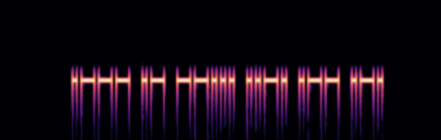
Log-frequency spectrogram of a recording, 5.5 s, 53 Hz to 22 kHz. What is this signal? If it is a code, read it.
Morse code, heard as a keyed tone, about 22 wpm, 700 Hz. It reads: JA7FWR
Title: DXCC-100 Call Signs - 6 Characters - 22wpm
